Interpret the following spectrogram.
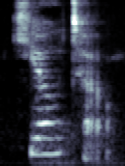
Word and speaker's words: Kyoto: toe hyo not tokyo think yo dude and then add a k in front kyo tokyo kyoto about t s it's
